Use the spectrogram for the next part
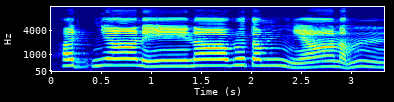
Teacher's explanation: జ్ఞాని కూడా మనం నాజిల్ సౌండ్ లెక్క పలకాలి, ముక్కుతో చదవాలి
